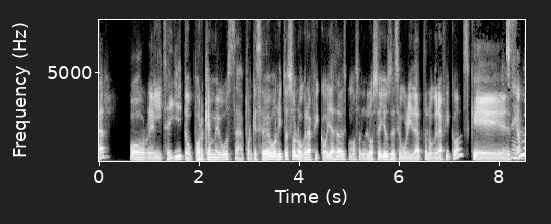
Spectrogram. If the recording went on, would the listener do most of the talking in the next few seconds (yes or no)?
no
